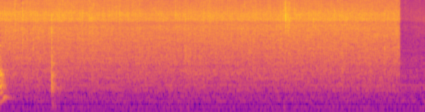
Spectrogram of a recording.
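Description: Raw basmati rice being stirred into mushroom masala in a hot frying pan with a wooden spatula: a steady sizzle of frying, with one brief knock about a second in.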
